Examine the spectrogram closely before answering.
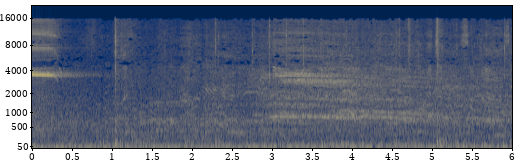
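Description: A volleyball is struck with a hand with a sharp slap.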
